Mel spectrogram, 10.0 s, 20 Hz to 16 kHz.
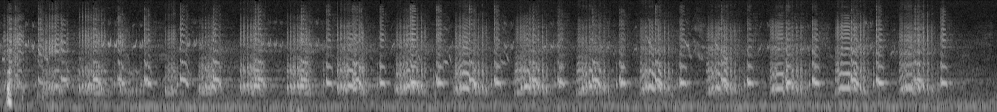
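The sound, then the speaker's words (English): Big red-headed cranes about 50 yards away call loudly in a steady, rhythmic series of harsh, honking, gobble-like notes, repeating many times without pause. “Those things are about 50 yards away and they're that loud. Big cranes, the ones with the red heads.”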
